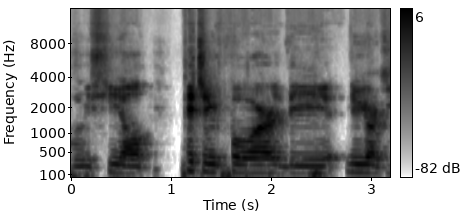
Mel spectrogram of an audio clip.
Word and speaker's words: Luis Gil: Looks like Luis Gil, but it's pronounced Luis Gil, pitching for the New York Yankees, both right-handers.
